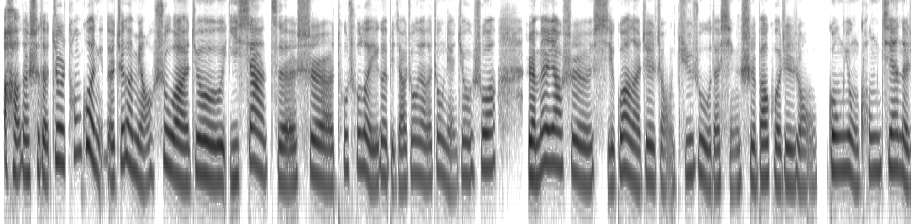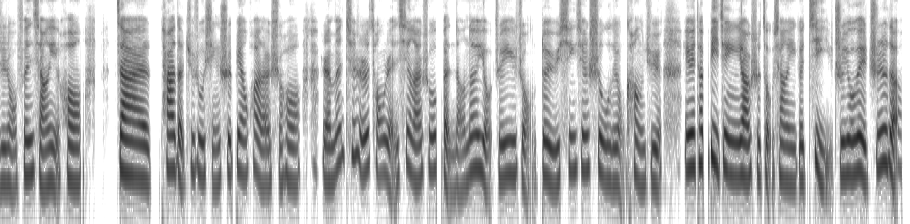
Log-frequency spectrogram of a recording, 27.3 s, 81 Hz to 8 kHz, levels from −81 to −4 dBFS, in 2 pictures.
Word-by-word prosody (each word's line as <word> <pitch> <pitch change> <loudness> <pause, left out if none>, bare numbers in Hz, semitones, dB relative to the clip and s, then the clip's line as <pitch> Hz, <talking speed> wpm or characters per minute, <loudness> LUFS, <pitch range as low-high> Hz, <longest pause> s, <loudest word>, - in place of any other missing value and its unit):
好 225 -2 +4
的， 225 -1 +1
是 250 - +1
的， 220 -4 +2
就 300 +8 +2
是 285 - +3
通 350 +5 -7
过 395 -1 +5
你 230 -7 -5
的 205 - -1
这 280 +8 0
个 295 -2 +2
描 200 -4 -2
述 275 +3 0
啊， 210 -4 +5
就 210 -3 +4
一 200 +1 -2
下 265 +4 +3
子 195 -4 0
是 205 -4 +1
突 255 - -5
出 265 +1 -4
了 250 -5 +1
一 190 0 -2
个 220 0 -1
比 205 - -7
较 185 0 -3
重 225 +3 -5
要 210 -2 -3
的 200 - -4
重 235 +1 -5
点， 185 -3 -8
就 220 +1 -4
是 250 - -7
说 265 +2 +1 0.4
人 220 -1 +6
们 275 +7 +3
要 275 -2 +3
是 205 -6 -1
习 185 -5 -2
惯 245 +4 +2
了 195 -4 -1
这 205 +1 0
种 185 -1 -8
居 230 0 -4
住 225 -7 -2
的 185 0 -3
形 180 -2 -3
式， 205 0 0
包 210 +2 +1
括 195 -3 -2
这 190 0 -2
种 185 -2 -7 0.2
公 245 -1 +2
用 225 -7 -2
空 245 +3 -5
间 255 -1 +1
的 215 -5 0
这 190 +1 -3
种 180 -2 -5
分 225 +4 -1
享 190 -4 0
以 190 - -2
后， 195 -2 0 0.5
在 220 -4 +5 0.2
他 250 -1 +5
的 250 - +2
居 240 - -6
住 230 -2 -2
形 190 -3 -6
式 225 +1 0
变 230 -2 -2
化 240 +1 -2
的 185 0 -3
时 195 - -5
候， 195 -2 -5 0.3
人 200 -2 0
们 275 +9 -2
其 335 -1 -3
实 250 -6 +1
从 230 -5 -4
人 205 - -3
性 250 +4 -2
来 200 0 0
说， 245 +1 -2
本 - - -1
能 180 +1 -7
的 245 +3 0
有 250 - 0
着 210 - -4
一 225 +1 0
种 235 - -5
对 215 -3 +1
于 185 - -2
新 245 +4 -2
鲜 250 -1 -1
事 255 - 0
物 205 -3 0
的 190 - -4
这 190 - -2
种 - - -12
抗 215 -5 -3
拒。 190 -2 -2 0.4
因 250 - +4
为 260 - +7
他 275 - +3
毕 310 -5 +5
竟 235 -4 +2
要 215 -1 +5
是 220 -1 -3
走 - - -3
向 210 -2 -1
一 190 0 -5
个 205 - 0
既 225 0 -1
已 - - -10
知 220 - 0
又 225 0 +3
未 235 -2 +6
知 265 +8 +1
的 260 0 +2
220 Hz, 265 characters per minute, -26 LUFS, 195-245 Hz, 0.5 s, 为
